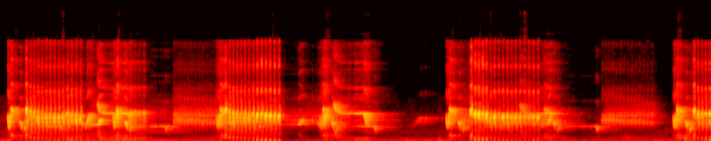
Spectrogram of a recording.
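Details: A female scarlet-backed flowerpecker repeats dense, high buzzy trills in bursts of about half a second, alternating with quieter wavering notes and short pauses.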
